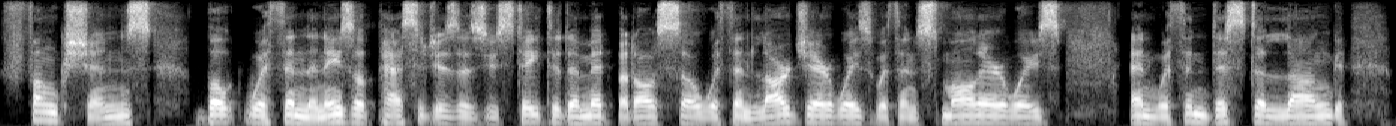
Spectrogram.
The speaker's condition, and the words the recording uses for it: No condition.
